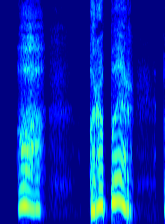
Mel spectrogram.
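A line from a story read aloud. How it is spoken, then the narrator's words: Exclaiming. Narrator (Russian): воскликнула она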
